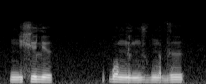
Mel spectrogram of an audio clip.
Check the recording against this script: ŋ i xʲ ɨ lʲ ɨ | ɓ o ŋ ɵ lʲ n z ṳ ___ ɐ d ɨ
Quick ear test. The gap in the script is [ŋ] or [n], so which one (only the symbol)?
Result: ŋ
